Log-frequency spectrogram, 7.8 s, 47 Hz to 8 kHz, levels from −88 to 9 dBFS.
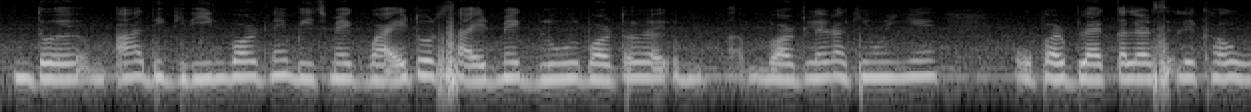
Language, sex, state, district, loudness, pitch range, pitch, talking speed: Hindi, female, Bihar, Darbhanga, -22 LUFS, 215-230 Hz, 225 Hz, 205 wpm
